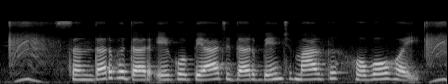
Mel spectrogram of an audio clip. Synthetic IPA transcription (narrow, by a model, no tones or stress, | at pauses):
sə̃nd̪əɾbʱd̪əɾeːɡobjaːd͡ʒd̪əɾbẽɲt͡ʃmaːɾɡhoboɦoḭː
